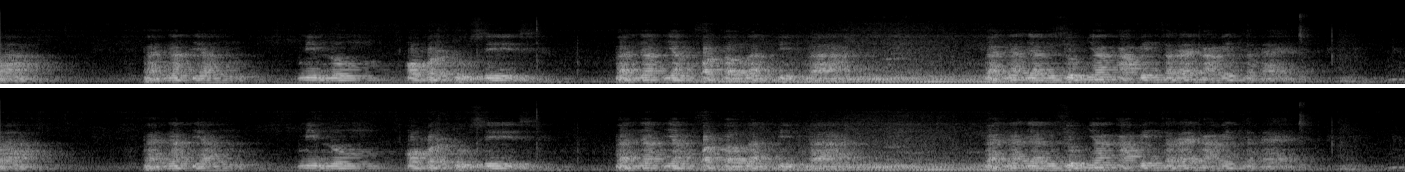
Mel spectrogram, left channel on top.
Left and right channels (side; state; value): both; normal; correlation 0.85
